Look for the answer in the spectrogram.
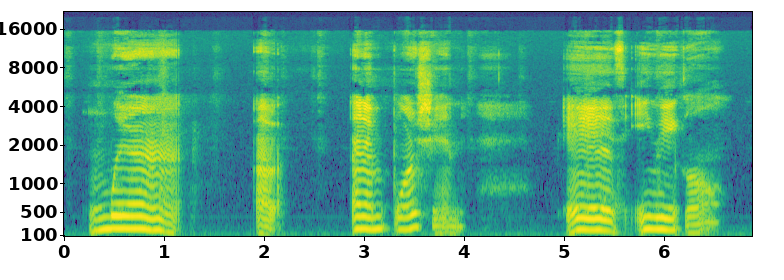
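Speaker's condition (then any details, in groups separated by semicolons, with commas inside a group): Cerebral palsy, triplegia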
